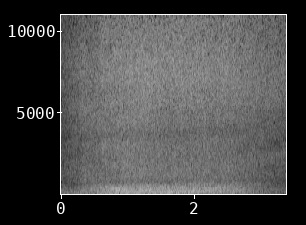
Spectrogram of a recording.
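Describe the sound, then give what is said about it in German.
A single wave surges and washes onto the shore, swelling to a broad rushing roar and then slowly receding, with steady surf hiss throughout and no voices. “Ab ans Meer.”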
